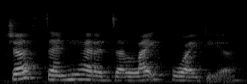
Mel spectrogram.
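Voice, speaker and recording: A woman reading a children's story aloud as an expressive storyteller. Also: medium pitch, normal speed, echoey room.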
